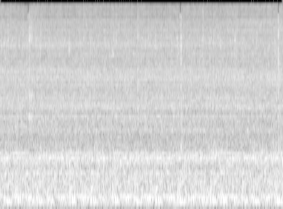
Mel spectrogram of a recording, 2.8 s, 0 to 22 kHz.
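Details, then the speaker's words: 1968 Ford XL 390 Z-code big block after new 4-barrel carb, timing chain, water pump, points, condenser and exhaust gaskets: loose, irregular sluggish idle with some clicking; owner suspects a leak somewhere. "Need still still sluggish. Okay, I'm going to shut her off. And I'm pretty dog on sure there's a uh we got a leak in here somewhere."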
